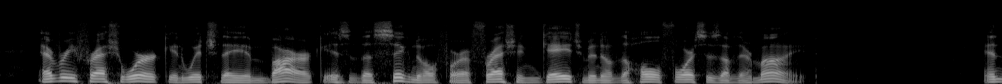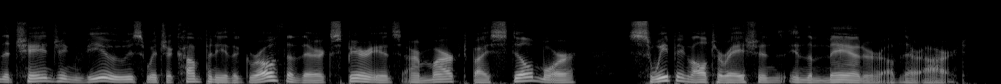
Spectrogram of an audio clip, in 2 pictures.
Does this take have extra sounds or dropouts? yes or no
no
